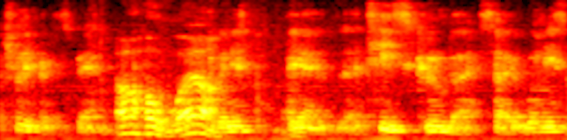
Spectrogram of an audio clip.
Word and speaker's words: Ties: Tease Kumba. So it's quite an interesting spelling. It's pronounced Tease, but it's spelled like ties, plural, T-I-E-S.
